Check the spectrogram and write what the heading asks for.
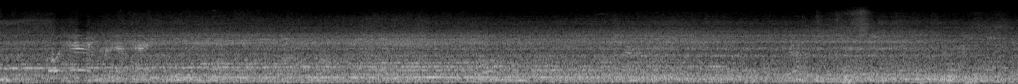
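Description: Electric commuter train moving past a station platform: the rumble of the cars on the rails with a steady motor hum that grows a little stronger in the middle.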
